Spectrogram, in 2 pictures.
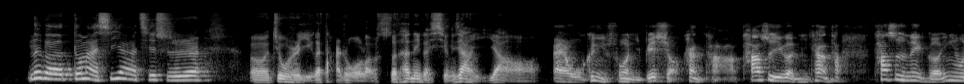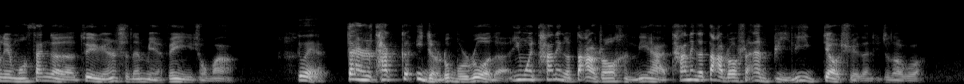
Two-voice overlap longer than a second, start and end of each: none

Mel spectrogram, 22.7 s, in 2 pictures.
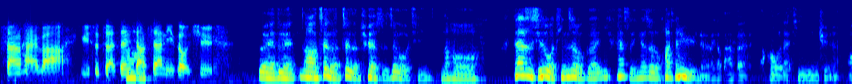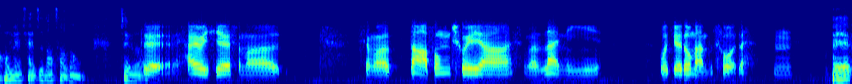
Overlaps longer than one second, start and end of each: none

